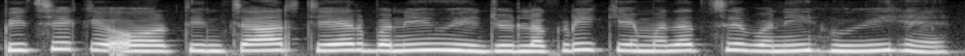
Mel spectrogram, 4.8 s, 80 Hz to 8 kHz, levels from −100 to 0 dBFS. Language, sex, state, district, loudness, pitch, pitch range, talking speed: Hindi, female, Jharkhand, Garhwa, -12 LUFS, 295 Hz, 280-310 Hz, 200 wpm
